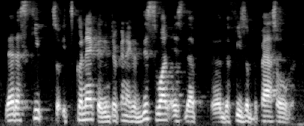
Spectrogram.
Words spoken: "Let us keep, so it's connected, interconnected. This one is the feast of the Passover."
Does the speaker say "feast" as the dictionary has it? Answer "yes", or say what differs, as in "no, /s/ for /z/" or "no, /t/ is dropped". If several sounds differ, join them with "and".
no, /t/ is dropped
